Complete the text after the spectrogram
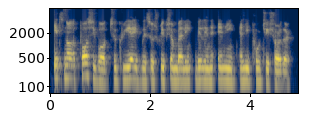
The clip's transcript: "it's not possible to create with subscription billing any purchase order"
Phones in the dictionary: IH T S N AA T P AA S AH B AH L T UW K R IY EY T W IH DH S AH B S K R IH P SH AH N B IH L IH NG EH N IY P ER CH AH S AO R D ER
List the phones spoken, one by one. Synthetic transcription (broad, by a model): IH T S N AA T P AA S AH B AH L T UW K R IY EY T W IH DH S AH B S K R IH P SH AH N B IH L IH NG EH N IY P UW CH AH SH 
